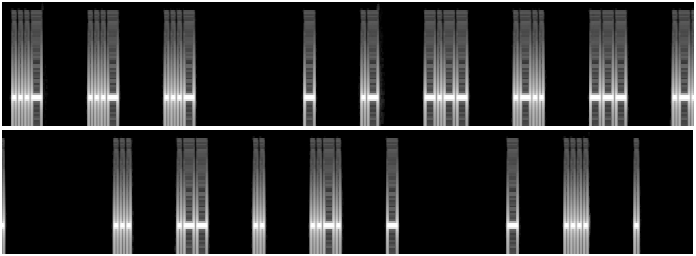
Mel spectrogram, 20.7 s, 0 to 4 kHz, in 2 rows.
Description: Morse code, heard as a keyed tone, about 25 wpm, spaced as for 10 wpm, 550 Hz. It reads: VVV TAYLOR SWIFT THE
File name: podcast / News headlines-1x-25x10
